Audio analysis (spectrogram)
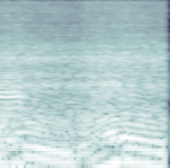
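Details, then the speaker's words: Honda Revo injection after the fuel pump was replaced with an NPP part; earlier, pressure collapsed when revved. The engine picks up revs crisply with an even note and no delay or hesitation at all on the throttle. Healthy revving. "Nah, untuk gasnya itu memang tidak ada telat. tidak ada telat sepekan detik itu enggak ada telat sama sekali."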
